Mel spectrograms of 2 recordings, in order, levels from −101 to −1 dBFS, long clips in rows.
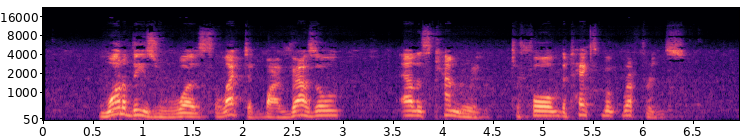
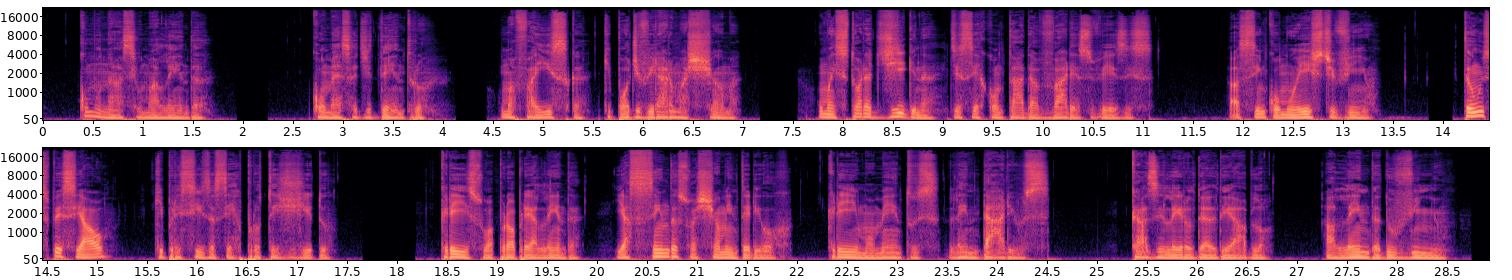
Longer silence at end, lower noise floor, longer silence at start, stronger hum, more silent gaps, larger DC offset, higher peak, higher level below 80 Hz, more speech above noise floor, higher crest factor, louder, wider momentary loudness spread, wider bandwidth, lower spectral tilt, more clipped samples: first, 0.55 s vs 0.4 s; second, -55 dBFS vs -61 dBFS; first, 0.55 s vs 0.35 s; neither; second, none vs 1.93-2.25 s, 4.12-4.44 s, 7.16-7.55 s, 13.85-14.09 s, 17.65-18.19 s; neither; about the same, -2 dBFS vs -4 dBFS; second, -62 dBFS vs -38 dBFS; about the same, 36 dB vs 38 dB; about the same, 18 dB vs 20 dB; first, -20 LUFS vs -24 LUFS; about the same, 13 LU vs 11 LU; second, 10 kHz vs over 20 kHz; about the same, -4.5 dB/octave vs -4.5 dB/octave; neither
